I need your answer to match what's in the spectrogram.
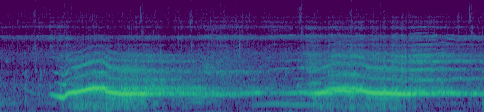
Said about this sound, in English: Now, another thing that researchers have learned about humpback whales is they make perhaps the most famous sound from the oceanic world. And that, of course, is the song of the humpback whale.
